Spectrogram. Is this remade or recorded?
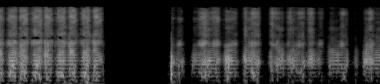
remade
